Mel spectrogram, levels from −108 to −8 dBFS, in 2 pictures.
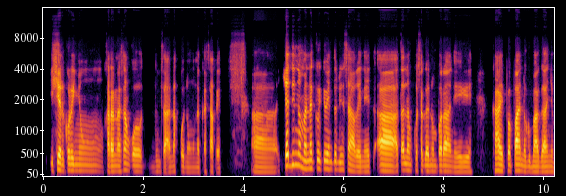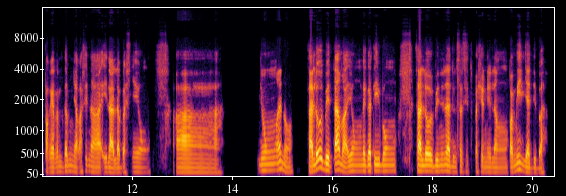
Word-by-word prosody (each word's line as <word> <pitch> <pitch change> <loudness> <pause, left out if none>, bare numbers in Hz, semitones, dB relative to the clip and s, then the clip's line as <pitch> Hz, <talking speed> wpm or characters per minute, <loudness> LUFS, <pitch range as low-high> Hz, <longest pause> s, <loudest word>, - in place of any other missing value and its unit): i-share 155 - +6
ko 140 - +1
rin 130 -1 0
yung 125 -3 -11
karanasan 115 +4 +2
ko 115 -3 -2 0.2
dun 110 +2 -21
sa - - +1
anak - - -5
ko - - -6
nung 100 -1 -15
nagkasakit. 100 - -5 0.6
Ah, 100 -1 -4 0.2
siya 235 - +9
din 255 0 -2
naman 175 -7 +3
nagkukwento 165 -2 -1
din 155 - -5
sa 120 - +2
akin 110 0 -2
eh - - -16 0.2
ah, 125 -2 +7
at - - -29
alam 140 -1 -1
ko 130 - -7
sa - - -2
ganong 120 -1 -3
paraan 120 -3 +3
eh, 105 0 -6 0.4
kahit 130 -3 +4
papaano 130 -2 +5
gumagaan 110 0 +1
yung - - -21
pakiramdam 105 +3 -3
niya 110 - -4
kasi 120 +4 -10
nailalabas 100 -3 -1
niya 105 -1 -10
yung 95 0 -16 0.6
ah, 95 -2 -4 0.8
yung 135 +2 -5
ano 110 -10 -4 0.3
saloobin. 155 -9 +5
Tama, 150 -7 +5
yung 125 0 -6
negatibong 125 -1 -1 0.4
saloobin 120 0 +4
nila 125 -1 +3
dun 105 -1 -11
sa - - -7
sitwasyon 110 -2 -9
nilang 100 -1 -7
pamilya, 125 +2 0
di - - -12
ba? - - -6
120 Hz, 160 wpm, -24 LUFS, 105-130 Hz, 0.8 s, siya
